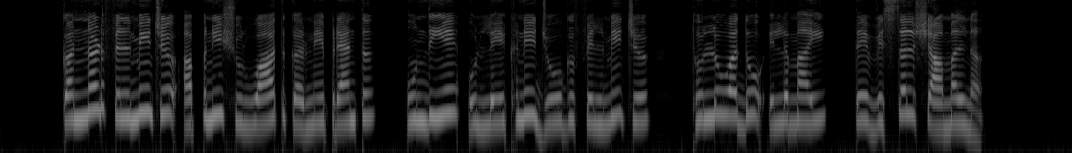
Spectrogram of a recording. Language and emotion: Dogri, neutral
